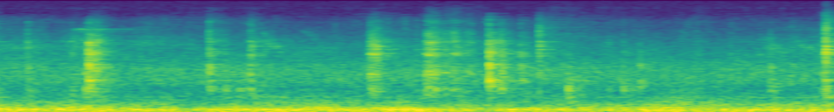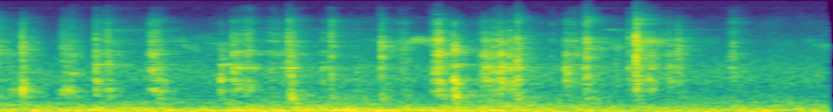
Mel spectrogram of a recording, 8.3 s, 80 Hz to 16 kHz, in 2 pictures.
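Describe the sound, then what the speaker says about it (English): Exterior cooling fins on the back of a TH400 torque converter in a Nissan Patrol with an RB25DET swap striking metal, a rapid irregular clicking and ticking over a steady low running drone, loud and close throughout. "what you're hearing, they're the fins on the back of that converter, the exterior fins"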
